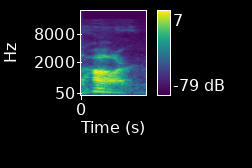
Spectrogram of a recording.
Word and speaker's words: hollow: It's spelled H-O-W or H-O-L-L-O-W, hollow, but we pronounce it holler.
